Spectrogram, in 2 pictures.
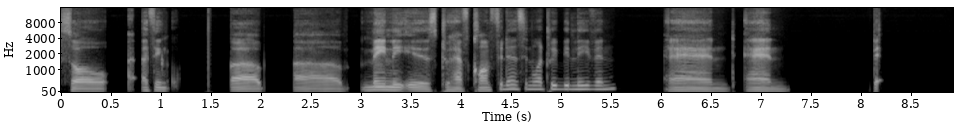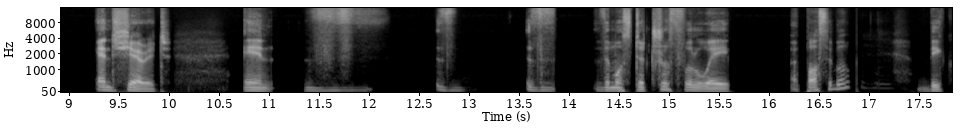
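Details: Adult man who stutters, speaking about his own experience with stuttering; stuttering.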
